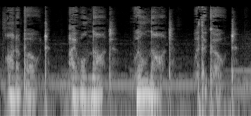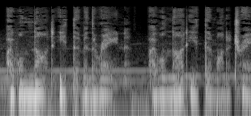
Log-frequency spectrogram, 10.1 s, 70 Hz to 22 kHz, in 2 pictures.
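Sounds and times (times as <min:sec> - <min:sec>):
soft background music: 0:00.0 - 0:10.0
person whispering: 0:00.1 - 0:10.0.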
